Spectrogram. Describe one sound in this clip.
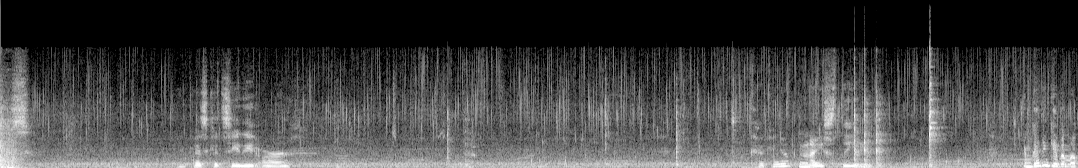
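Water bubbles and simmers in a pot.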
